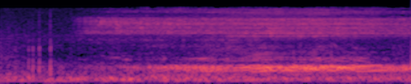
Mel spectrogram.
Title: Daddy and daughter snoring contest after daddy gets wisdom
